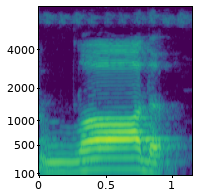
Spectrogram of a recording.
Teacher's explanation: زبان کا کنارہ جب اوپر کے 5 دانتوں سے لگے، دائیں طرف سے مشکل، بائیں طرف سے آسان، یہ اس کا مخرج ہو گیا۔ زبان کا کنارہ جب اوپر کے 5 یعنی آخری دانتوں سے لگے تو وہاں سے حروف ضاد ادا ہوتا ہے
